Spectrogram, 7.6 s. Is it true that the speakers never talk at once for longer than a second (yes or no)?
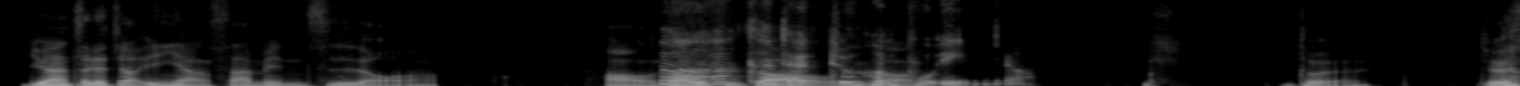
no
